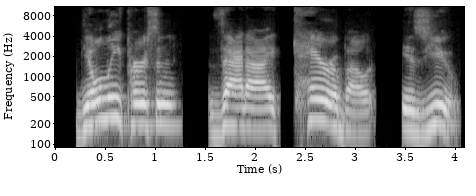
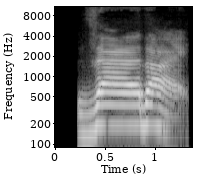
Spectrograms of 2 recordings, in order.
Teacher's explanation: So that I blends together. So you might say that I, but you don't need to separate it, put it together, say it like it's one word. And the T turns into a D sound.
